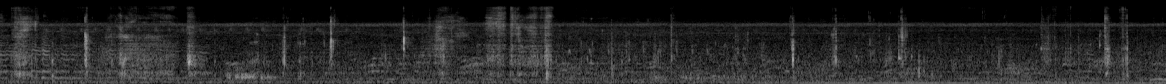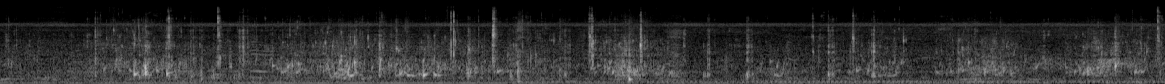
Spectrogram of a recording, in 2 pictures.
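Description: Close-up eating sounds: chewing and lip-smacking on fried chicken, with many short wet clicks that thicken into a run of chewing from about halfway through. A steady high insect buzz goes on underneath.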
